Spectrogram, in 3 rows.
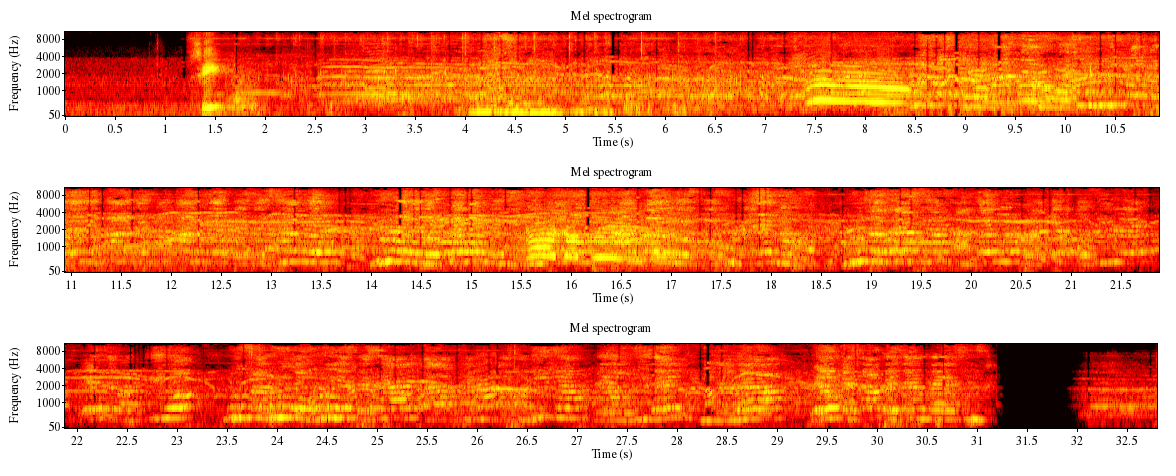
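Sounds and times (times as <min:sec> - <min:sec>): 
speech: 0:01.2 - 0:02.9, 0:04.0 - 0:06.3
large crowd booing a president at her presentation: 0:01.2 - 0:30.4, 0:32.0 - 0:32.8
people shouting and yelling: 0:01.3 - 0:02.2, 0:07.2 - 0:10.3, 0:14.0 - 0:21.1.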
